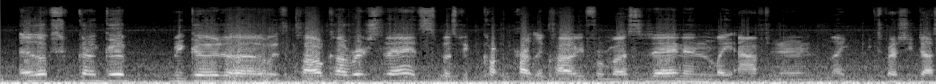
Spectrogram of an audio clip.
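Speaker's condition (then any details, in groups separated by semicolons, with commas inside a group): No condition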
